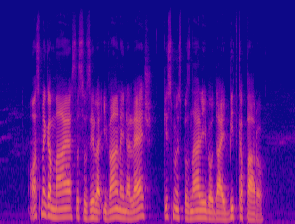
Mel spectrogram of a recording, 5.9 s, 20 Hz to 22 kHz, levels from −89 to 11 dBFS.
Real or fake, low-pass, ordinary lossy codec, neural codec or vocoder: real; 19.8 kHz; none; none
